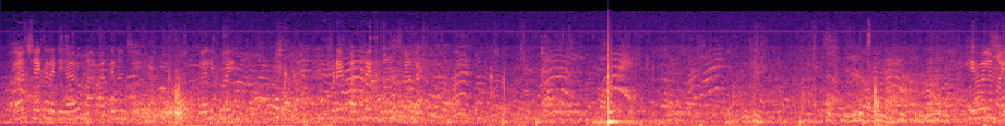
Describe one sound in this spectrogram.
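A woman speaks calmly into close microphones.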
